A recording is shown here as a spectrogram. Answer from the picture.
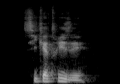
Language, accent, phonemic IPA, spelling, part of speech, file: French, France, /si.ka.tʁi.ze/, cicatriser, verb, LL-Q150 (fra)-cicatriser.wav
- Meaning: to heal, to scar (of a wound)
